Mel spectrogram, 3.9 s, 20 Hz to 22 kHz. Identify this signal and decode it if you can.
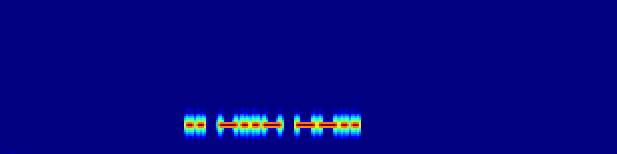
Morse code, heard as a keyed tone, about 35 wpm, 700 Hz. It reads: IXZ
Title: USA Call Sign Postfixes - 3 Letters 35wpm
